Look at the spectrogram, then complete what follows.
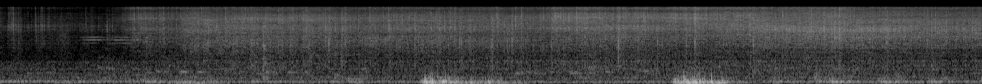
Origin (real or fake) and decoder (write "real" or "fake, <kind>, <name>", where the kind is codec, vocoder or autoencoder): real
